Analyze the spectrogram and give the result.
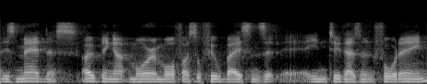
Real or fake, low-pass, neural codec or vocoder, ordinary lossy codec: fake; 7.2 kHz; codec, 16 kHz in and 24 kHz out, 1 kbps, XY-Tokenizer; MP3, 48 kbps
